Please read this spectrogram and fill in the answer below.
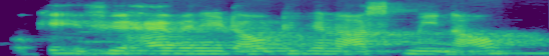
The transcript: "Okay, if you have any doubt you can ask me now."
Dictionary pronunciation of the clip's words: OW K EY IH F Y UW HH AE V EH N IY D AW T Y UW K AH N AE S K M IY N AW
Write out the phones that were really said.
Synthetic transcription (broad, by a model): OW K EY IH F Y UW HH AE V EH N IY D AW T Y UW K AH N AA S K M IY N AW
